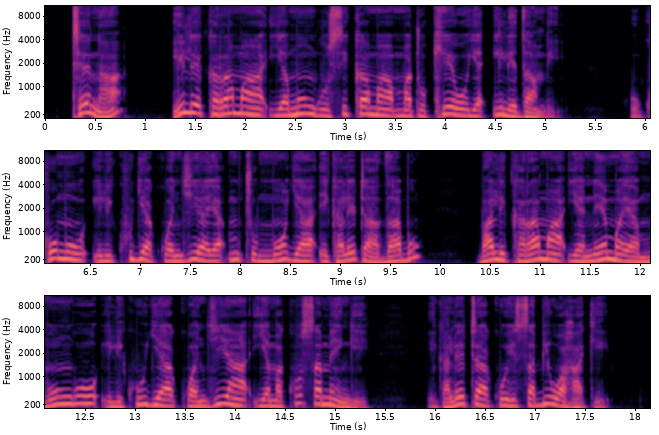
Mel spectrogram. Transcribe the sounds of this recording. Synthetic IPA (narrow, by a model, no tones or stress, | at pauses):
tʰɛna | ilɛkaɾamajamuŋɡusikamamatɔkʰɛɔjailɛðambḭ | hṵkʰumuilikʰuʄakwand͡ʒiajam̩tum̩mɔʄaʔikalɛtaːðaɓu | ɓalikaɾamajanɛmajamuŋɡuʔilikʰuʄakwand͡ʒiajamakɔsamɛŋɡḭ | ḭkalɛtakuhɛsaɓiwaɦakḭ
